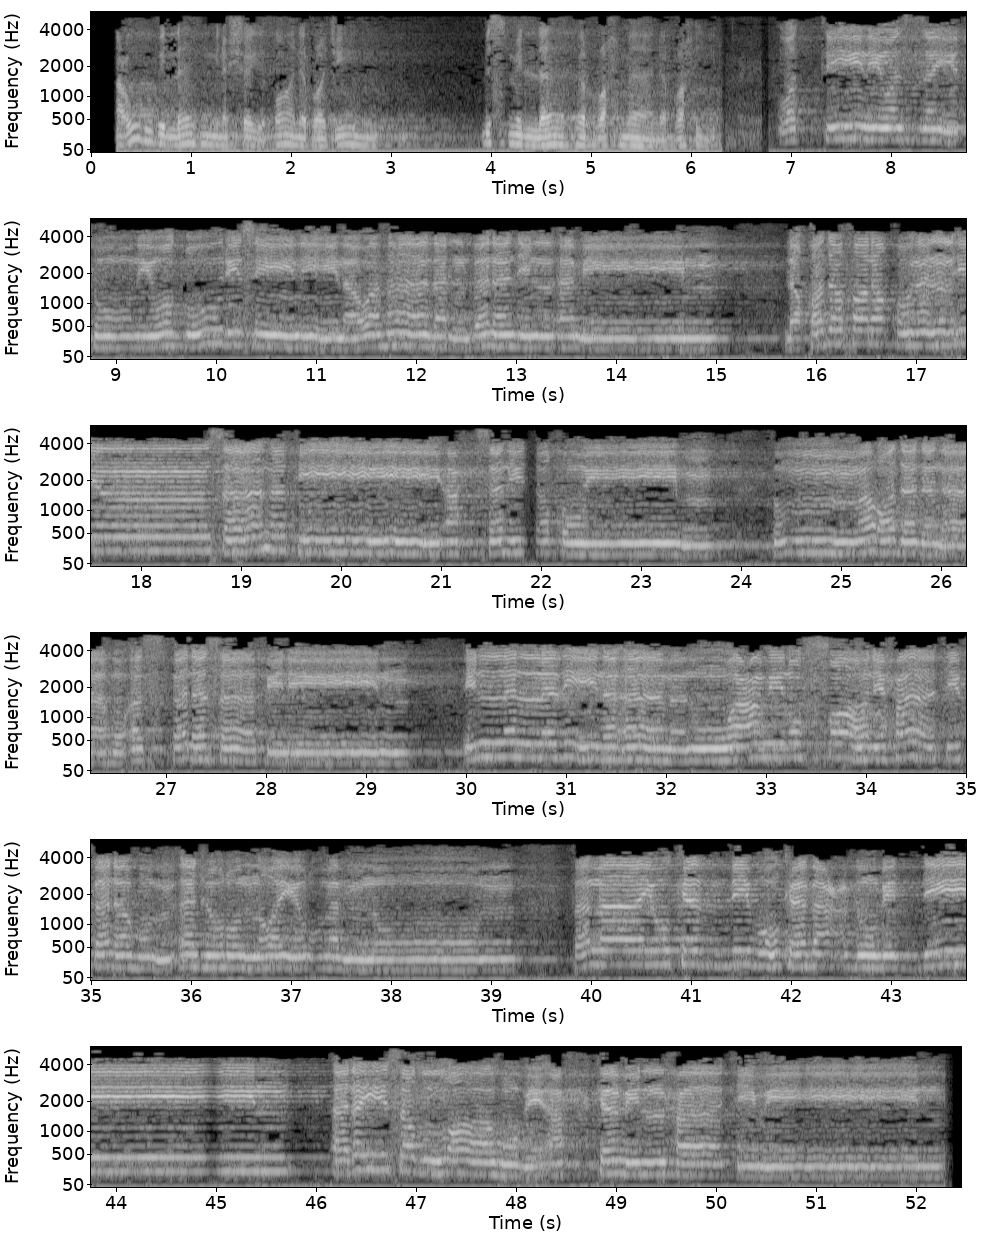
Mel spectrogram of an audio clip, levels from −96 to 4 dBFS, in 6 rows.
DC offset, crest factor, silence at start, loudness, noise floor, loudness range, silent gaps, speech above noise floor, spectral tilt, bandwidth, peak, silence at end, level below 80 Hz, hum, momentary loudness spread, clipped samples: 0.5%; 18 dB; 0.2 s; -21 LUFS; -48 dBFS; 7 LU; none; 25 dB; -5.5 dB/octave; 5.4 kHz; -6 dBFS; 0.05 s; -56 dBFS; none; 9 LU; under 0.1%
